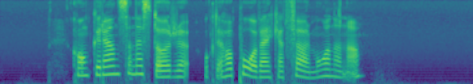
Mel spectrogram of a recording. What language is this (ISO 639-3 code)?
swe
